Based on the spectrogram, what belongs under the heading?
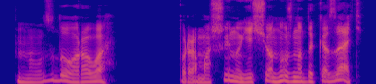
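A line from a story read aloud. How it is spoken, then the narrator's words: Annoyed, through gritted teeth. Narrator (Russian): досадливо процедил прокурор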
